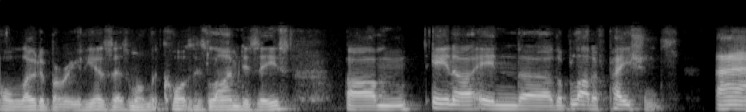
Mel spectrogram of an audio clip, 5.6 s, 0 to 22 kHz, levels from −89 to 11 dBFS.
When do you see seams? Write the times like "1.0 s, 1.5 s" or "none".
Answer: none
